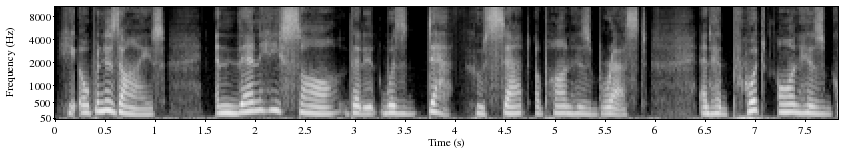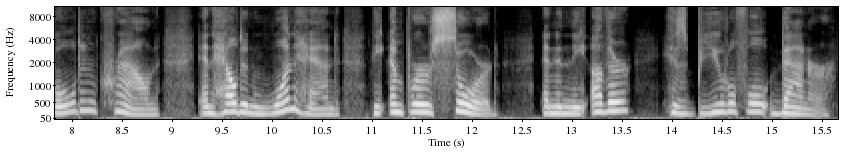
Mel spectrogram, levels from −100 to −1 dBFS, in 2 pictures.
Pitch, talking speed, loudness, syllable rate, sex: 200 Hz, 150 wpm, -19 LUFS, 3.9 syllables/s, female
